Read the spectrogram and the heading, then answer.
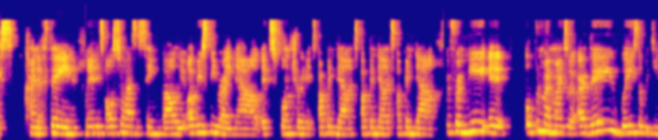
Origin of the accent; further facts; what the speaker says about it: Nigeria; now in United States; as a Nigerian American immigrant and someone who grew up in a different country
